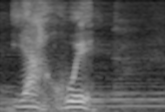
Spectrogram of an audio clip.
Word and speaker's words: Yahweh: Na hora de traduzir a Bíblia, onde tinha o tetragrama Yud, Rei, Vav, Rei, que se pronuncia Yahweh, eles colocaram Adonai, que significa dono, Senhor.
